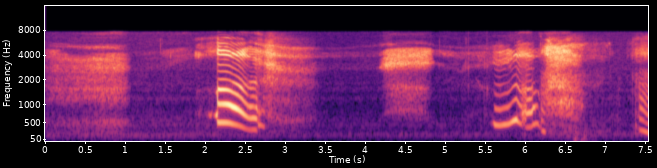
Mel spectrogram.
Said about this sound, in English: Shut up, you know that's how I yawn.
